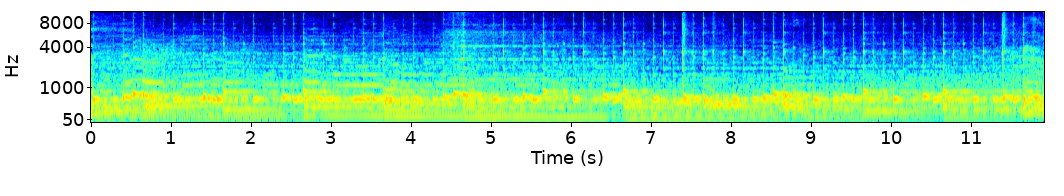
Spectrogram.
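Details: Soft new-age background music with sustained chords and chiming notes fills the whole stretch.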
